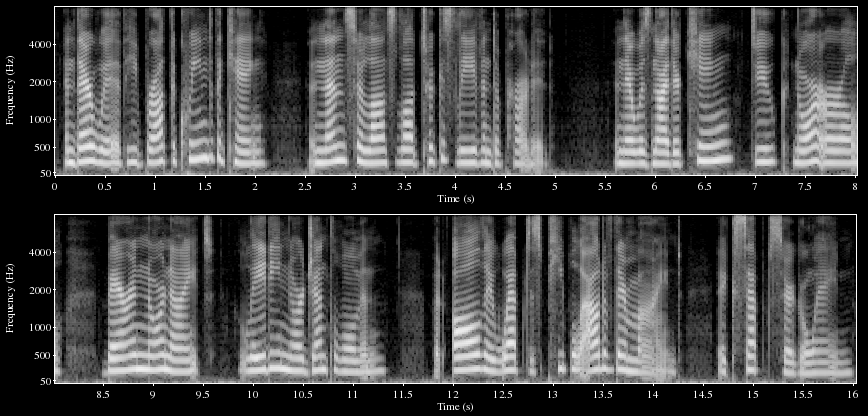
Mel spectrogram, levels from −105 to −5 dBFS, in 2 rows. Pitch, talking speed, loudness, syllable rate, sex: 225 Hz, 170 wpm, -18 LUFS, 4.7 syllables/s, female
